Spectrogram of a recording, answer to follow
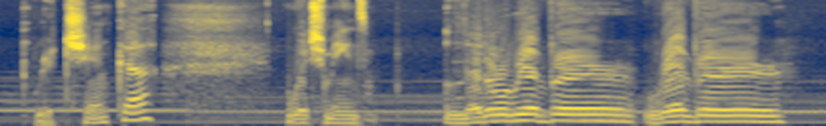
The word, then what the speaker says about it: Реченька: Anyway, I'm not sure if I'm going to if I'm going to pronounce this correctly, but I think it's pronounced Rin- Richenka?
